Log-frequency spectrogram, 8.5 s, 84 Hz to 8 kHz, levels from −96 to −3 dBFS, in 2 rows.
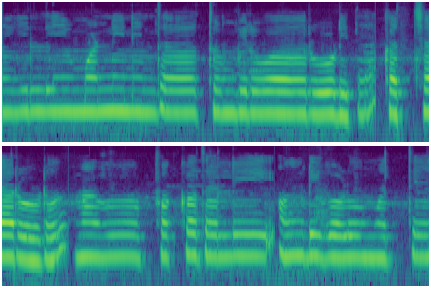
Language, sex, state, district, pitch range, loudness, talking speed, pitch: Kannada, female, Karnataka, Bijapur, 215-230 Hz, -29 LUFS, 75 wpm, 225 Hz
